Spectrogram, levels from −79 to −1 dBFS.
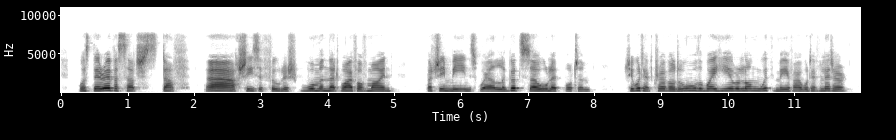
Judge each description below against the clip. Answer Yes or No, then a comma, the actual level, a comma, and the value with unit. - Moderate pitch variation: No, narrow, 2.3 semitones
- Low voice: No, high, 230 Hz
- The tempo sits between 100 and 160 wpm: No, average, 200 wpm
